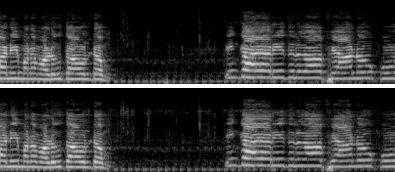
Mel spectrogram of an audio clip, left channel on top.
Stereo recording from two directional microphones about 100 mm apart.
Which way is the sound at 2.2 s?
35° left (ahead or behind).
